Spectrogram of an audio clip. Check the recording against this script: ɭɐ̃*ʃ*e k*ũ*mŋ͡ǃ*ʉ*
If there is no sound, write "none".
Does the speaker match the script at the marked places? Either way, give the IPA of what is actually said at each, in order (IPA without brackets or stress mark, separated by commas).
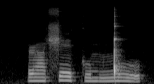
ʃ, u, u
